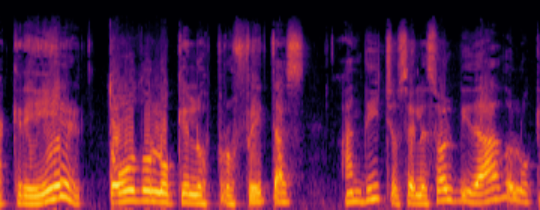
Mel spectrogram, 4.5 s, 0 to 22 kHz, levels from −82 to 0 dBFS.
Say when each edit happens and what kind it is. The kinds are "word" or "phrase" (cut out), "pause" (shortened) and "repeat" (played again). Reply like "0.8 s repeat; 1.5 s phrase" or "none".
none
